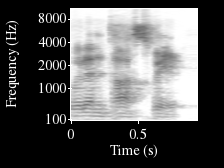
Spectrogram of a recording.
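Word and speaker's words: 輔仁大學: Okay, Fujen Tashui. Is that correct pronunciation? Yes. Fujen Tashui.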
